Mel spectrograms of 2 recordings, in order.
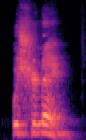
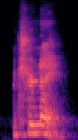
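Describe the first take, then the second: Both takes have the same delivery.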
